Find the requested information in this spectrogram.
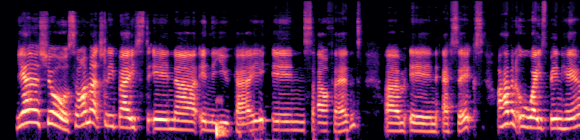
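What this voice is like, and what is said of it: Non-American English accent. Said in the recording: “there's no American accent there”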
